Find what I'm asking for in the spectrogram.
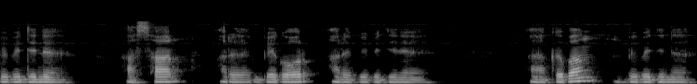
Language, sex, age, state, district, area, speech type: Bodo, male, 30-45, Assam, Chirang, rural, spontaneous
